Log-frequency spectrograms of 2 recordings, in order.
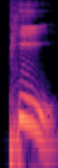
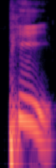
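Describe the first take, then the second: First: The P is said with a strong puff of air. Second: The P is said with a strong puff of air.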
